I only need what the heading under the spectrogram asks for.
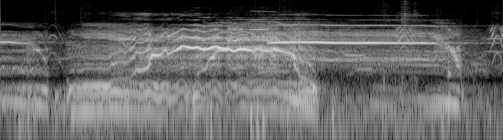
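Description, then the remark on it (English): An elk bugle recorded by the National Park Service, a call elk make only in the fall: a long, rising, high-pitched whistling call that climbs and holds a shrill tone for several seconds, layered over lower grunting harmonics before fading out. “Now, that's actually a recording of an elk from the National Park Service. They only call out like that in the fall.”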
